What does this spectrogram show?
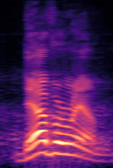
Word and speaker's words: Devarim: Devarim. How do we spell it?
